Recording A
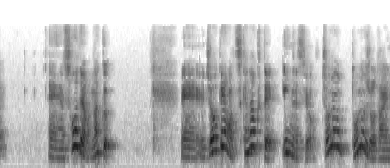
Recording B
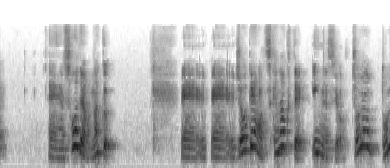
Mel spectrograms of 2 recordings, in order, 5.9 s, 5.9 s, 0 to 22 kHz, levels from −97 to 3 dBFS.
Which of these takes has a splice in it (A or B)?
B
